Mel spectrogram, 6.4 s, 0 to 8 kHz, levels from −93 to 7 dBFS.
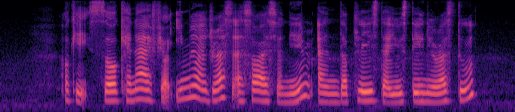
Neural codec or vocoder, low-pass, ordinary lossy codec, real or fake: none; none; none; real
